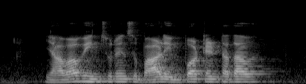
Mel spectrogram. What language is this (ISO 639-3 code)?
kan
